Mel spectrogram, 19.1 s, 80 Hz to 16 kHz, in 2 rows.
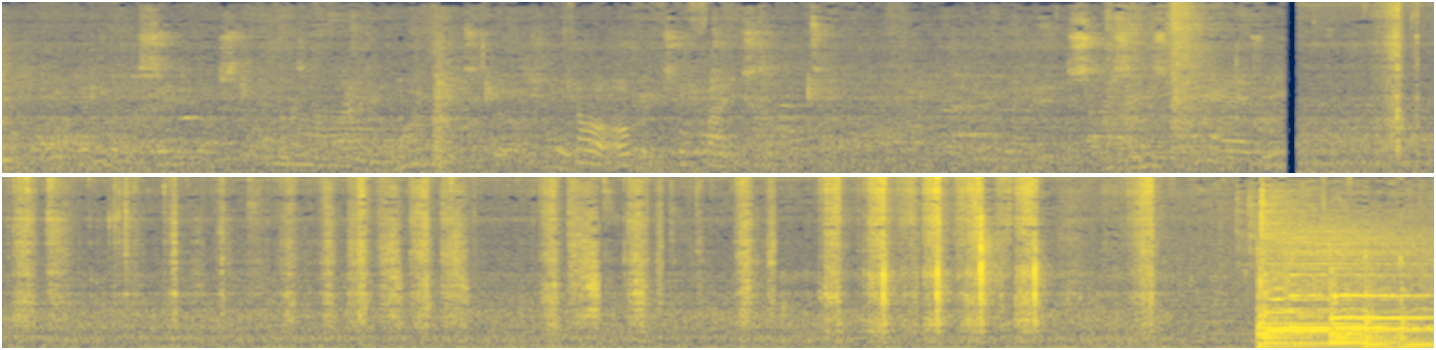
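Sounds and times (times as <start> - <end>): knife chopping on cutting board: 9.2 - 17.3
loud music: 17.9 - 19.0.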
